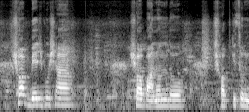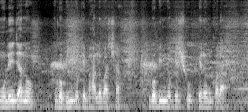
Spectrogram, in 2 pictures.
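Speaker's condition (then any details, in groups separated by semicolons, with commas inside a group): No condition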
